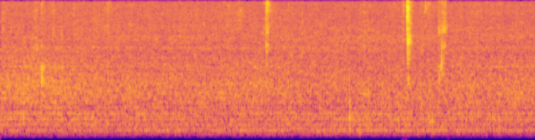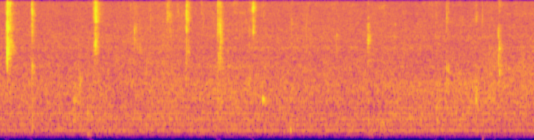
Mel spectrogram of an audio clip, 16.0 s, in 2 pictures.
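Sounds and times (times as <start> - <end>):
faint steady hum: 0.0 - 16.0
chewing mouth clicks and smacks: 6.0 - 6.8, 8.1 - 12.5.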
